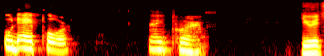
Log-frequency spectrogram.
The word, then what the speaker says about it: Udaipur: It's Udaipur. Udaipur. You would say it with an H, with a Y rather, like that? No, there's no H. Udaipur. Yeah, that sounds more like it. Udaipur.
